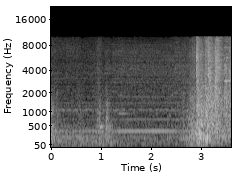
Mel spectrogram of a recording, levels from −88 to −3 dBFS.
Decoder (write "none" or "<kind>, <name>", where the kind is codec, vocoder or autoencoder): none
